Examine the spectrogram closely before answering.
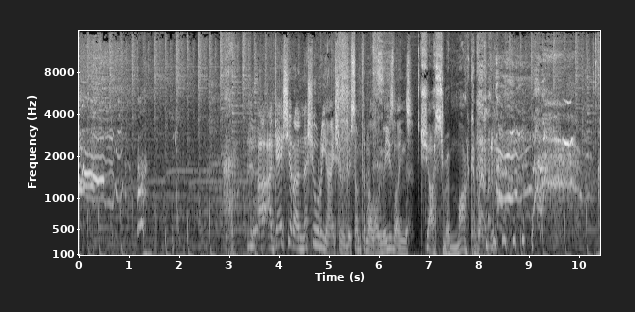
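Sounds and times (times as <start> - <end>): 
dog yipping: 0.0 - 1.4
laughter: 3.3 - 4.0, 7.9 - 10.3
speech: 3.4 - 9.6.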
